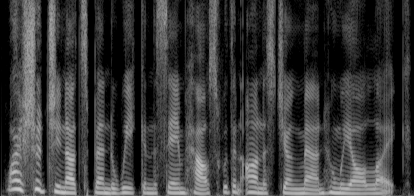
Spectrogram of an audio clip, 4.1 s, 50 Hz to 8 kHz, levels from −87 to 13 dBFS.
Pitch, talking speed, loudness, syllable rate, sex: 200 Hz, 290 wpm, -18 LUFS, 5.5 syllables/s, female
